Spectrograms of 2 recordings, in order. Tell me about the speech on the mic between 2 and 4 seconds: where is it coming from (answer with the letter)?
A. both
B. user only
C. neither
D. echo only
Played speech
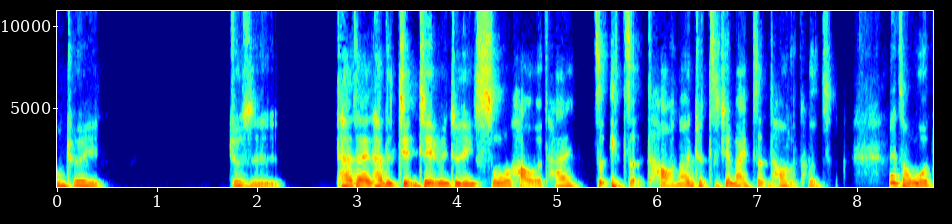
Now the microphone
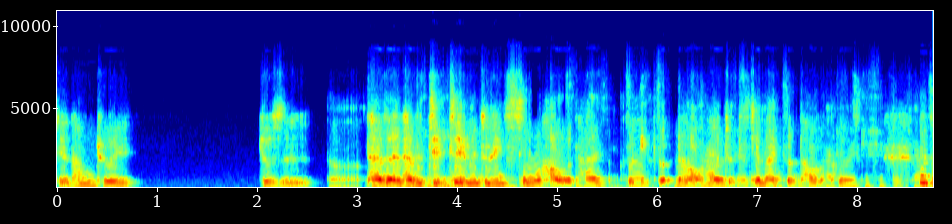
A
